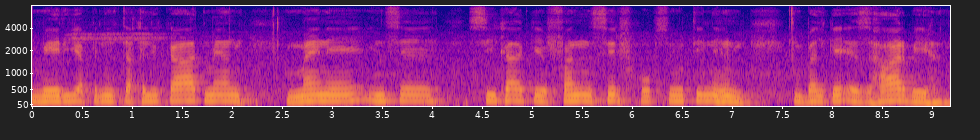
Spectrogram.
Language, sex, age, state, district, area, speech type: Urdu, male, 60+, Bihar, Gaya, rural, spontaneous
